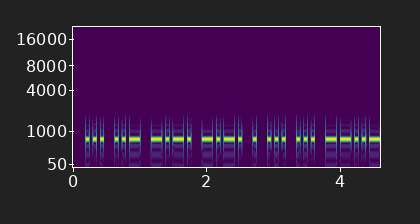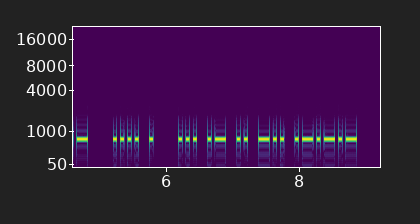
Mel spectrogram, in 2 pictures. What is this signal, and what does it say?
Morse code, heard as a keyed tone, about 22 wpm, 700 Hz. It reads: SUCCESS, HE SAID.
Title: Sentences from Top 900 Words 22wpm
